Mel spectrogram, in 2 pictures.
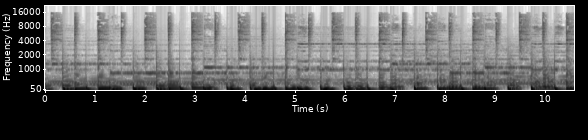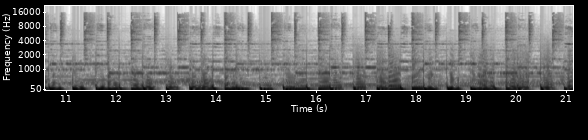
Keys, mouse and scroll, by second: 1.1 click, 2.5-4.6 drag, 5.8 click, 8.3 click, 9.8 scroll up 1, 10.8 click, 11.0 scroll up 1, 13.3-14.9 drag, 17.3 alt+scroll down 1, 18.3-19.8 drag, 19.8 click, 20.2 alt+scroll up 1.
